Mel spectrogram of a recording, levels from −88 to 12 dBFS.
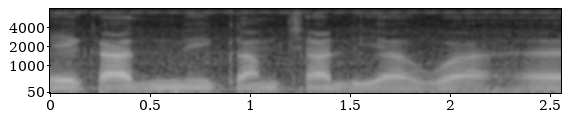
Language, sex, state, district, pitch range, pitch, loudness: Hindi, male, Bihar, Jamui, 90-95 Hz, 95 Hz, -21 LUFS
